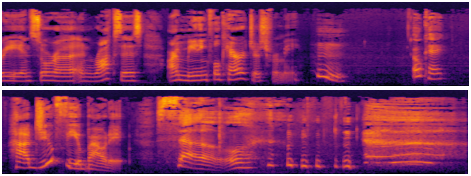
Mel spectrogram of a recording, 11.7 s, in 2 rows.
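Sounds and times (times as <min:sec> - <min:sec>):
speech: 0:00.0 - 0:04.4, 0:05.2 - 0:11.4
deep wheezy breath: 0:10.4 - 0:11.6.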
